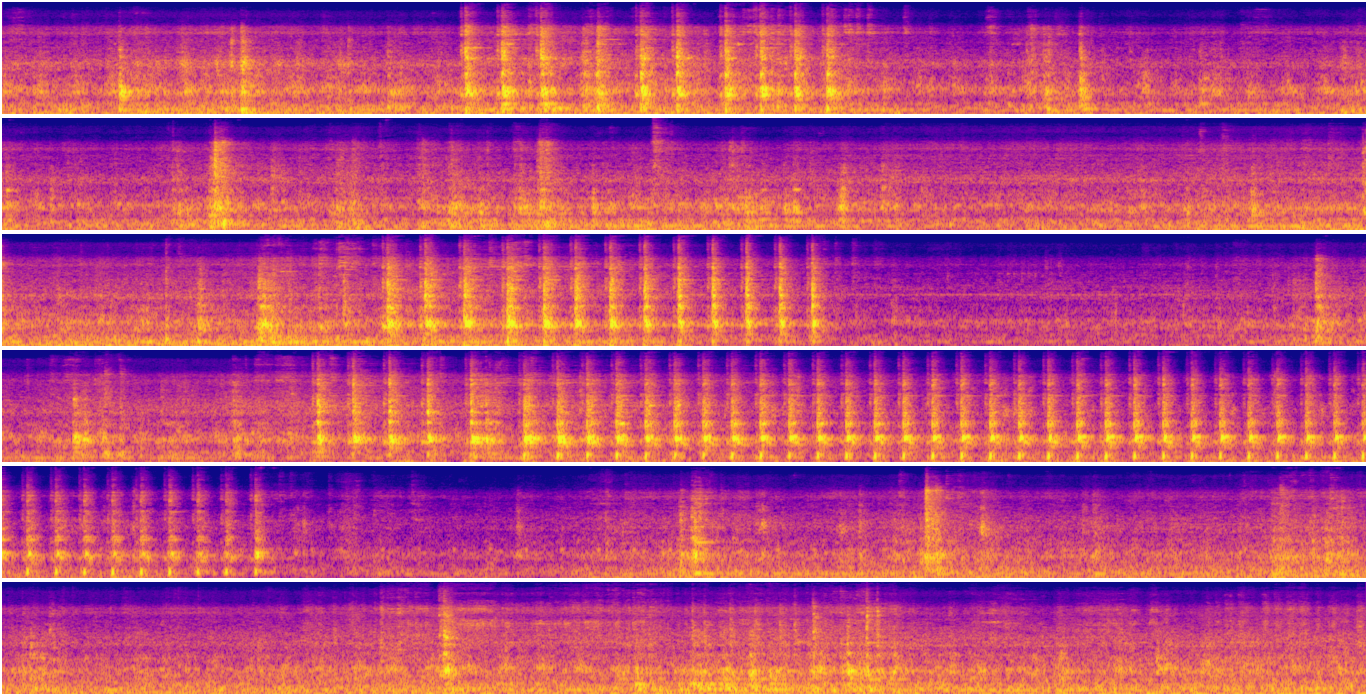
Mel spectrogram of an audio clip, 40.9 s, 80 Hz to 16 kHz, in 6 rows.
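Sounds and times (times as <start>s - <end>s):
hydraulic breaker hammering rock: 2.3s - 5.4s, 14.9s - 18.0s, 20.2s - 28.8s.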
